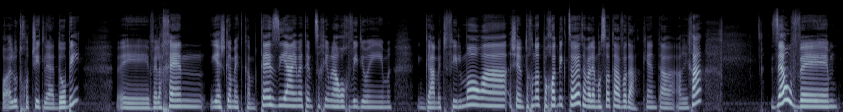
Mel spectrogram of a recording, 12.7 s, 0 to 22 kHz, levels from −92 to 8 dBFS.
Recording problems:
none

